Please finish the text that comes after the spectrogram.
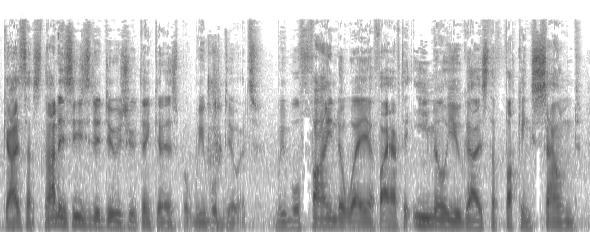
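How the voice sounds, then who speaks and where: Casual chat on a podcast: a low-voiced man from Northern Virginia, speaking with a general American accent, jokes crudely and swears with his co-host. He talks fast and with animation, and a little hiss or hum is audible.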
